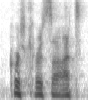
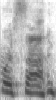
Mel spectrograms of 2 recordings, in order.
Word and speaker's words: Coruscant: Croissant. Again, I think it depends on where you're from. Coruscant. Did you just Coruscant. read these? Coruscant. Coruscant. Living with Frog Lady and Husband, or Real Twi'leks of Coruscant.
